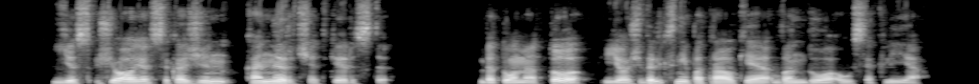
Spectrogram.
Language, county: Lithuanian, Kaunas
